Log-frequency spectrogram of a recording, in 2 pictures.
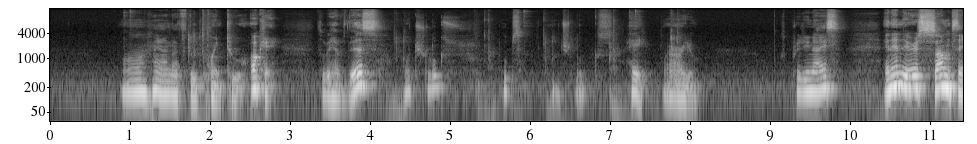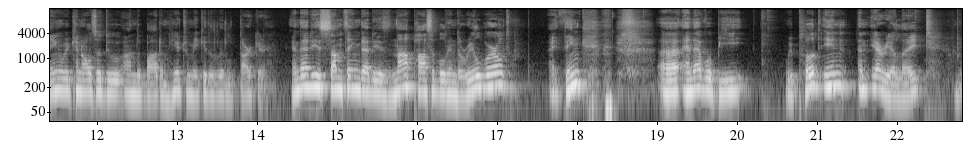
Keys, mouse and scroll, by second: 0.9 click, 1.6 2, 1.7 Return, 4.1 g, 5.2 Escape, 5.7 click, 6.0 g, 6.8 Escape, 7.1 click, 7.6 g, 9.6 click, 11.1 shift+middle click, 14.2 click, 14.2 x, 16.9 a, 18.6 click, 20.2 click, 21.0 g, 22.0 click, 22.5-22.8 typing.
